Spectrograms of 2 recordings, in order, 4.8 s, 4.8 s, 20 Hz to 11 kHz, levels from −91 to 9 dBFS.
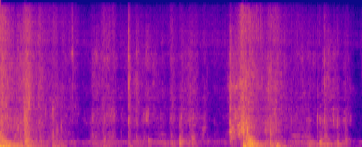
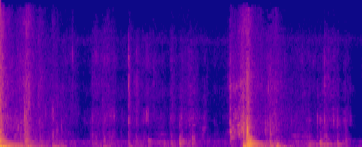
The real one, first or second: second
